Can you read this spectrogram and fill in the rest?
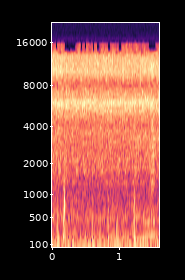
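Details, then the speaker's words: Willys engine idling, with gauges showing oil pressure, amperage and temperature: low, even, smooth rumble with no misses or knocks, very quiet through the muffler; the clutch squeaks. Normal idle. "wow this thing runs like a sewing machine seriously it's so"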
